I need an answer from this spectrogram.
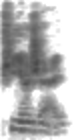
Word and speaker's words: Piaget: And that's how you say his name, Piaget.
